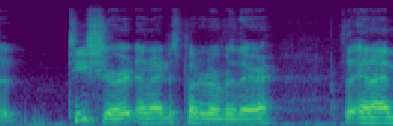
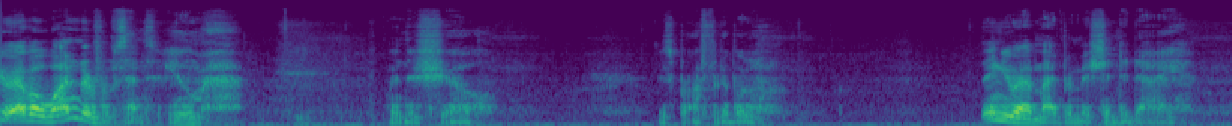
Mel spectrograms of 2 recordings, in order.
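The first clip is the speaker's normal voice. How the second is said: deep, breathy voice; 3 semitones higher, 4 dB quieter than usual. Answering a co-host's joke in character as a villain: deep Bane voice. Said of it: "God, deep".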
